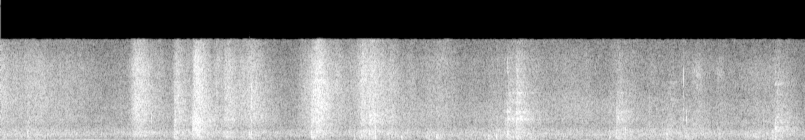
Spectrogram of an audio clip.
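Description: A person shifting and settling onto a padded treatment table as he lies down on his back: several short rustling, shuffling noises over a steady low room hum.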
